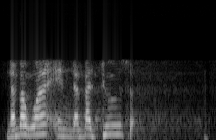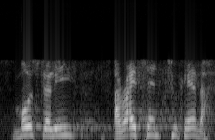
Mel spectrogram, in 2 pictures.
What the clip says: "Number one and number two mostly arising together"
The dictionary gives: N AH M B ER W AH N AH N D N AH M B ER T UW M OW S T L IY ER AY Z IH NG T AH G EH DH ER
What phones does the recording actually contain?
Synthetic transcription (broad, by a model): N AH M B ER W AH N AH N N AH M B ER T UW M OW S T L IY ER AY S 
